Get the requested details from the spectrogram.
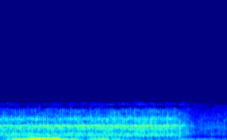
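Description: alarm clock ringing

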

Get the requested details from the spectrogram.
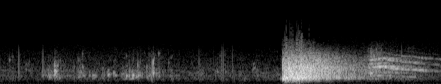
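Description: gunshots fired

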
